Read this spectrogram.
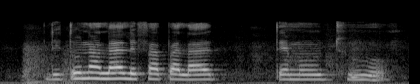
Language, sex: Tswana, female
